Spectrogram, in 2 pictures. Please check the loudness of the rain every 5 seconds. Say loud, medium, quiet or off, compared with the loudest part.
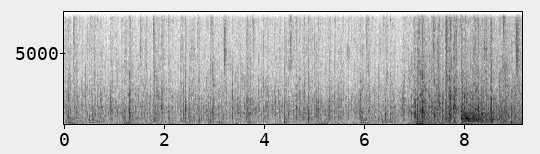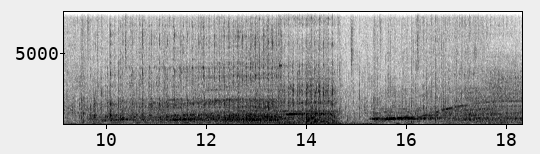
medium, loud, loud, loud.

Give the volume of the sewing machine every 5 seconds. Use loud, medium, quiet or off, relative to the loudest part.
off, medium, loud, loud.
